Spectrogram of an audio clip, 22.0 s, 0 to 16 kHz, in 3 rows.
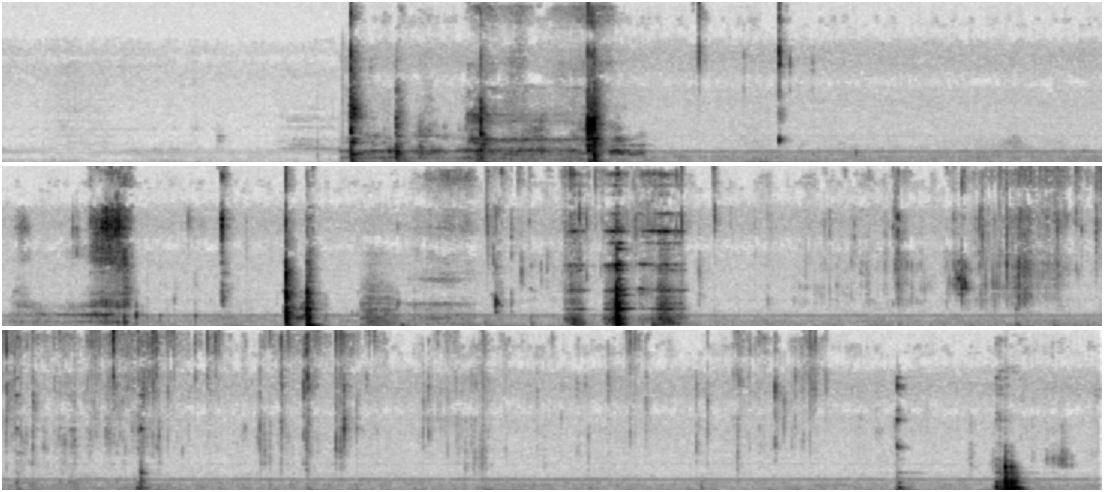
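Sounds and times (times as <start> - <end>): person chewing and biting: 12.6 - 18.1.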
